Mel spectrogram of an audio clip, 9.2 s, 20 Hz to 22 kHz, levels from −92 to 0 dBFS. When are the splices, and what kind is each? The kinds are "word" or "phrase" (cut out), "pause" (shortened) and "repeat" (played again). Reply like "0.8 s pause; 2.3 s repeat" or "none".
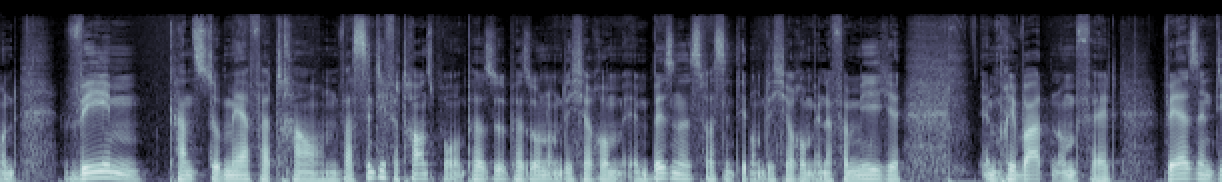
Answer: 5.6 s word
